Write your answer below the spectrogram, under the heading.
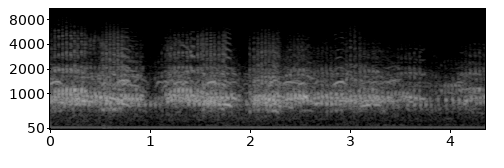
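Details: A dense chorus of migrating sandhill cranes (Antigone canadensis) at Bosque del Apache Wildlife Refuge, New Mexico, in December: many overlapping rolling, trumpeting rattles swell and ease in waves over a faint steady low hum.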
